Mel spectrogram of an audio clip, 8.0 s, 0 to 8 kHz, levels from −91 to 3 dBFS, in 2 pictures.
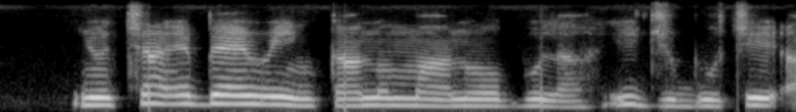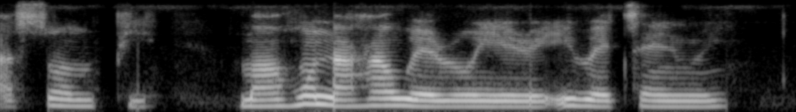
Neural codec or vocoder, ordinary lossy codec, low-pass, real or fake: none; Opus, 16 kbps; 7.2 kHz; real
